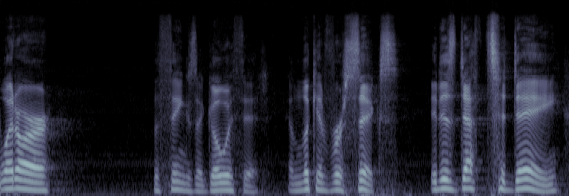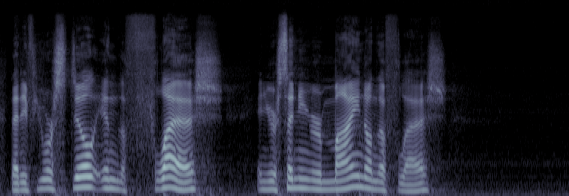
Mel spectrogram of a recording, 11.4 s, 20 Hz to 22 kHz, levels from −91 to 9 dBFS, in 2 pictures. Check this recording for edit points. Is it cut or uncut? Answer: cut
